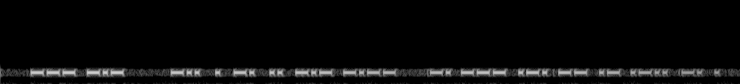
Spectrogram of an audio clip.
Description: Morse code, heard as a keyed tone, about 30 wpm, 550 Hz. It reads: OK DENIKY NORMALNE
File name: Archiv / CUC181 / ok1fhi cul181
